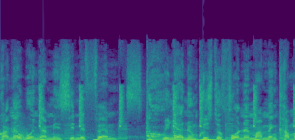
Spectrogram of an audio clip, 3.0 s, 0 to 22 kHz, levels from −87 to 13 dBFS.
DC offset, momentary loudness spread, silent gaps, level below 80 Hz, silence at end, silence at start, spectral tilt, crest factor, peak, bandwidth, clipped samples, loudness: under 0.1%; 4 LU; none; -20 dBFS; 0 s; 0 s; -4.5 dB/octave; 14 dB; 0 dBFS; 16 kHz; under 0.1%; -14 LUFS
